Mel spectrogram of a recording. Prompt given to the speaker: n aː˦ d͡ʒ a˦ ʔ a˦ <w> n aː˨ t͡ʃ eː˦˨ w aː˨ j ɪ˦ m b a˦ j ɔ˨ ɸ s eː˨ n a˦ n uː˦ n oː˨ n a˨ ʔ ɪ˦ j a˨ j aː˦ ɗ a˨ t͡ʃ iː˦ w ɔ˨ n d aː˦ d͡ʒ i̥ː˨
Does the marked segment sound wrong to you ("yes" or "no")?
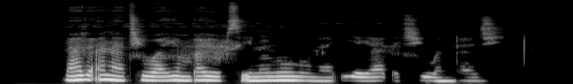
yes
